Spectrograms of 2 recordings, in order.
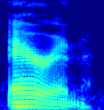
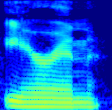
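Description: First: The first syllable sounds like the word 'air'. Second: The first syllable does not sound like 'air'. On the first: The speaker calls it right. "let the air in" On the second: The speaker calls it wrong. "Not Aaron"

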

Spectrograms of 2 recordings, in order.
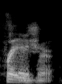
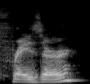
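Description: First: The name sounds like Frasier, ending in 'zhier'. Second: The name rhymes with laser, ending in 'zer'. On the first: The speaker calls it wrong. "not Fraser" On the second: The speaker calls it right. "we're letting everyone know it's Fraser"

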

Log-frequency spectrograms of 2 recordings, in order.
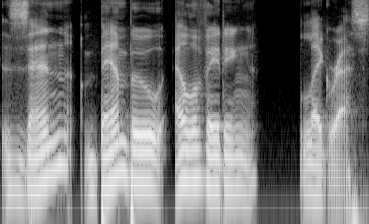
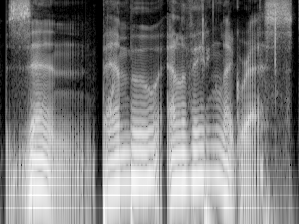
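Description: First: It is said in a plain reading voice. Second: It is said in a sultry, seductive voice.

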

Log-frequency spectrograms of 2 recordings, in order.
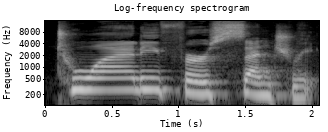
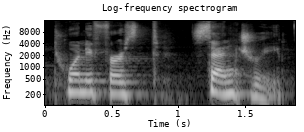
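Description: First: The T in 'first' is dropped, linking into 'century' with one S. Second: The T in 'first' is pronounced, with a break before 'century'. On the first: The speaker calls it right. "I just eliminate the T. I don't pronounce it" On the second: The speaker calls it wrong. "That's not how you want to say it"

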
